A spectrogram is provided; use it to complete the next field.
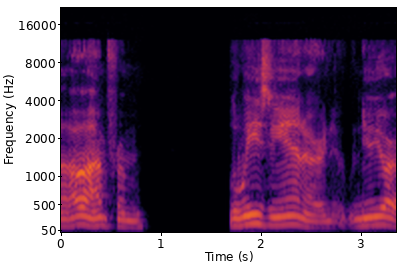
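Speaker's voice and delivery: ordinary delivery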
